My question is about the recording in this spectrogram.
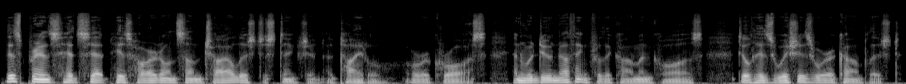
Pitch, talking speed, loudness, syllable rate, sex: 85 Hz, 185 wpm, -21 LUFS, 5.0 syllables/s, male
